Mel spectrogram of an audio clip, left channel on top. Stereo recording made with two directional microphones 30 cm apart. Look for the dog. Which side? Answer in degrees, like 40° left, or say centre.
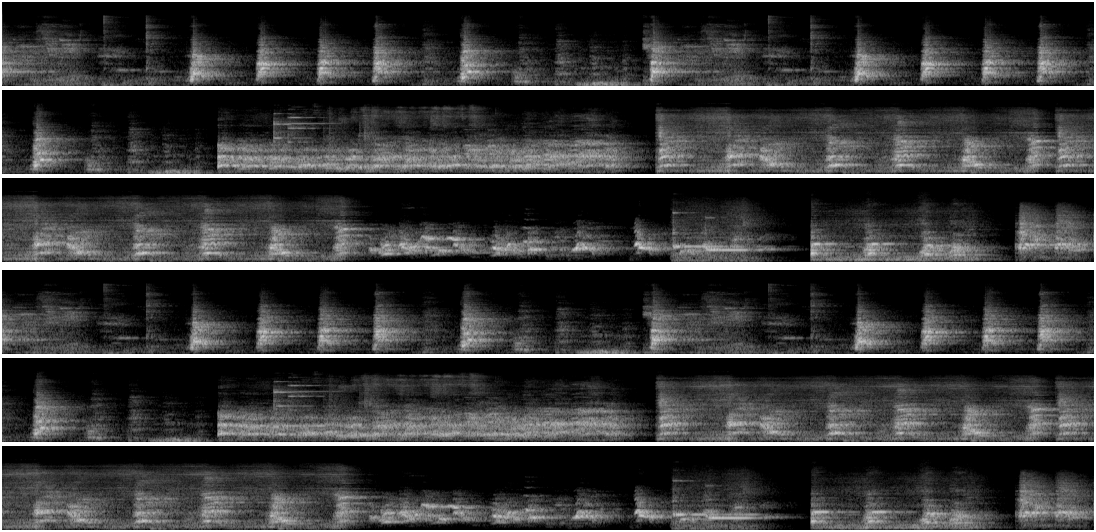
30° left.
